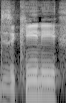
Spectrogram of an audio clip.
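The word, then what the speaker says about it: Zecchini: impressive against Manolo zucchini we confirmed the pronunciation is indeed zucchini um but cherriere man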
